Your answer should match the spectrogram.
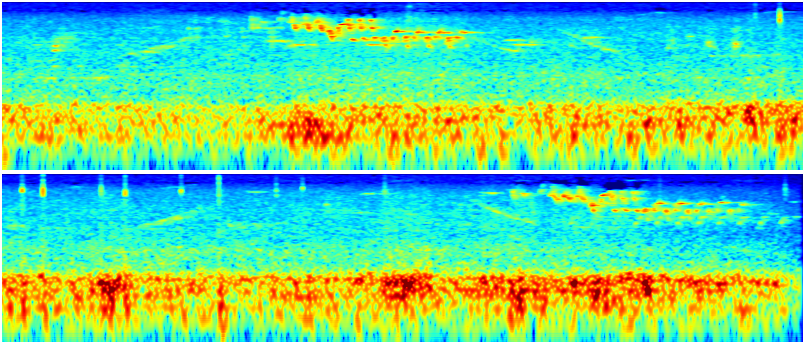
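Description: Songbirds chirping and singing in backyard trees, with a burst of quick chirps about two seconds in and another near the end, over a steady low background rumble.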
